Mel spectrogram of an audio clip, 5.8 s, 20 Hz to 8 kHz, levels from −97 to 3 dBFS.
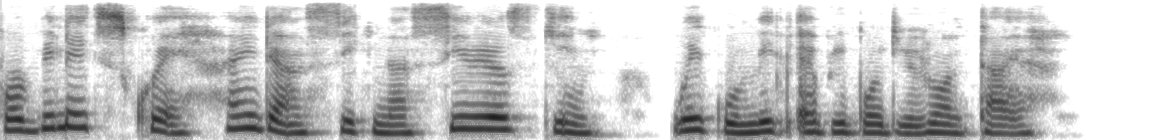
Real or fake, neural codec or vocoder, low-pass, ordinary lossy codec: fake; codec, 16 kHz, 4 kbps, FunCodec, trained on LibriTTS, 50 frames a second; 7.2 kHz; Opus, 64 kbps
